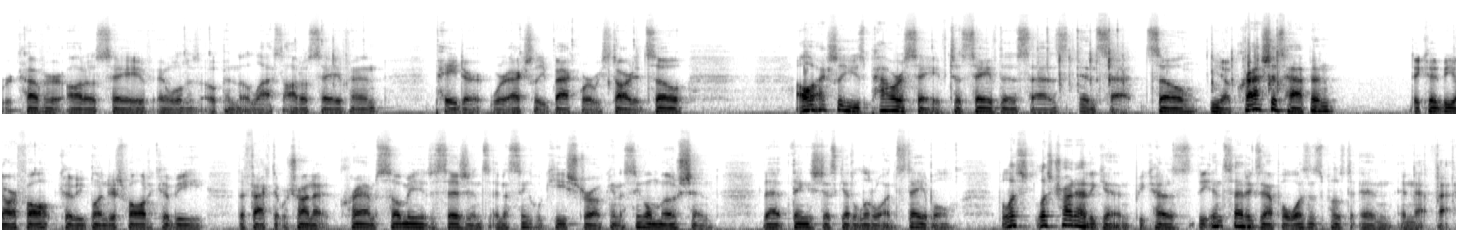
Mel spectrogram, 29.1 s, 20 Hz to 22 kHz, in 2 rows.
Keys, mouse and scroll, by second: 1.7 click, 1.9 double click, 3.2 alt+middle click, 3.3 alt+a, 3.6 middle click, 5.1 click, 5.5 middle click, 5.8 scroll up 2, 6.1 shift+middle click, 6.4 scroll up 1, 8.6 click, 9.4 click, 10.3-13.0 typing, 14.7 click, 16.0 click, 24.0 click, 24.9 click, 28.6 s, 28.9 z.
